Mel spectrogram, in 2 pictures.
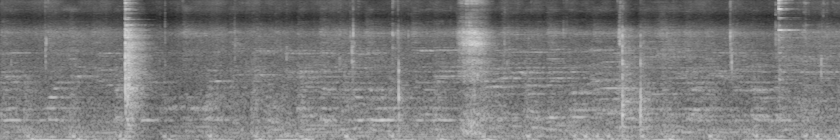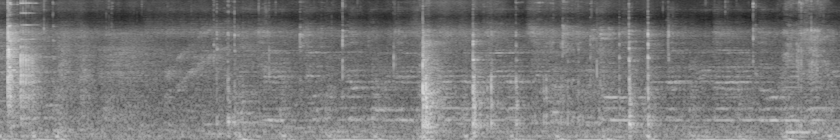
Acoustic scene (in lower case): restaurant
